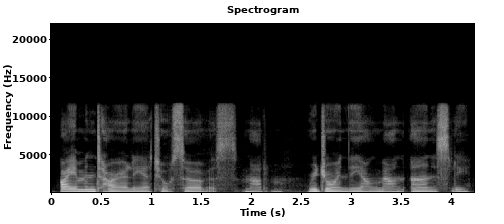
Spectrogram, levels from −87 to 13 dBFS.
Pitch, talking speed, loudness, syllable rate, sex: 180 Hz, 170 wpm, -19 LUFS, 6.1 syllables/s, female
